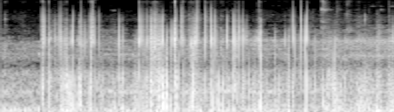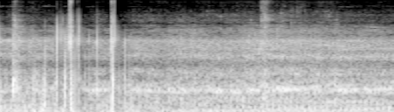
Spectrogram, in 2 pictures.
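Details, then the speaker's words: Honda Scoopy FI scooter that earlier started easily but ran very rough under throttle, like valve or camshaft noise, ignition cutting in and out: cranks with ragged crackling pops that never catch, then a steady whir; won't start, cause unconfirmed. "Jadi kalau sekarang dia nggak mau lagi hidup ya. Jadi sekarang nggak mau lagi hidup, dia sudah susah hidup."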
